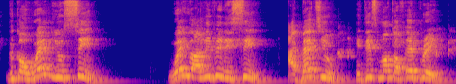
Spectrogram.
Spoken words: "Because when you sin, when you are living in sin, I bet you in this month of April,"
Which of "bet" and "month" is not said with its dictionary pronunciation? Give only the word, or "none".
month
